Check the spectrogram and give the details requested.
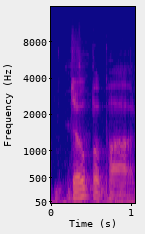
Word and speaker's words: Dopapod: Year's Eve night as a band called dopapod dopapod yep it's spelled D o p a p o d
